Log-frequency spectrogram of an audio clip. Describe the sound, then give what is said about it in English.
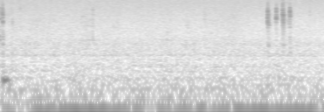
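Quick typing on a new computer keyboard that works with two computers, entering a name search, a steady patter of soft clicks, ending in a brief burst of sharper, brighter keystrokes. Nobody talks over it. “So I'm going to switch here and do a search on the name Ahmed because it just jumped on me.”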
